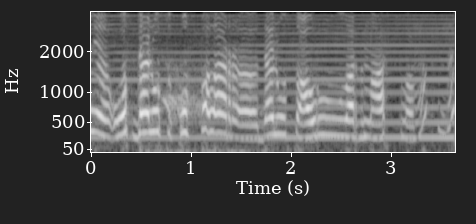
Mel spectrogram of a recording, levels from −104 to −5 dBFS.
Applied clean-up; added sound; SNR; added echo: none; Animal + Bowed string instrument; 14 dB; none.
